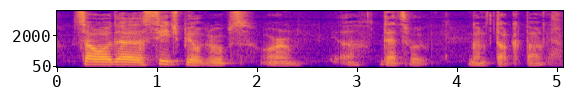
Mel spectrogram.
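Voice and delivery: slow, softening, unenthusiastic delivery.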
